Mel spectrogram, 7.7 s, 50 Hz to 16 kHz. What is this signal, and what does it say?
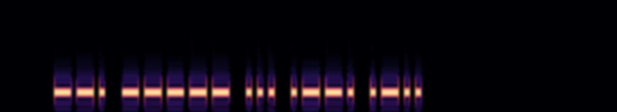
Morse code, heard as a keyed tone, about 17 wpm, 700 Hz. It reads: G0SPL
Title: DXCC-100 Call Signs - 5 Characters - Repeated 3x - 17wpm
